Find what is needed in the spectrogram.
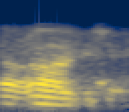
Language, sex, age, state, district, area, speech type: Malayalam, male, 18-30, Kerala, Kasaragod, rural, conversation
